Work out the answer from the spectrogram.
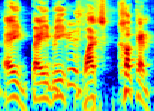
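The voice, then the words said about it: Put-on American accent. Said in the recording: “I wonder if they like ... American accent.”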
